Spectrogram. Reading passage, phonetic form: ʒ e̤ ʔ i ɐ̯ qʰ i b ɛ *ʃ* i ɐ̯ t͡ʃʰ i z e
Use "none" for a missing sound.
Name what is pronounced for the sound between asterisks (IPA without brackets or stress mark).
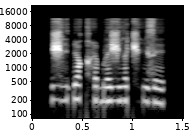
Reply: ʒ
